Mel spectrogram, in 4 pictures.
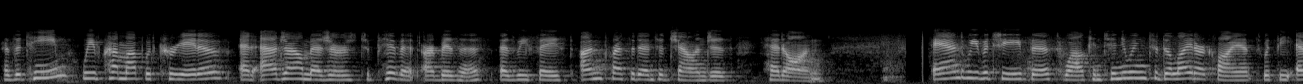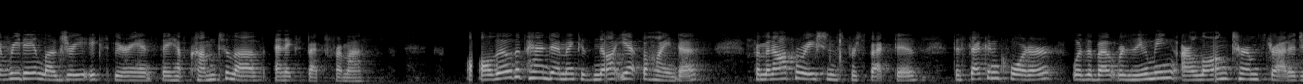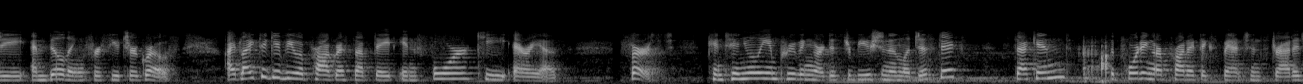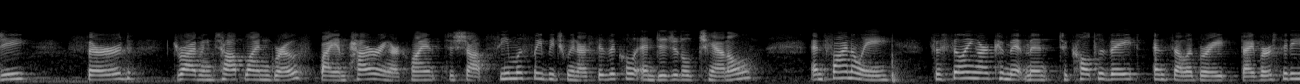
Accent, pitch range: American, 205-255 Hz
